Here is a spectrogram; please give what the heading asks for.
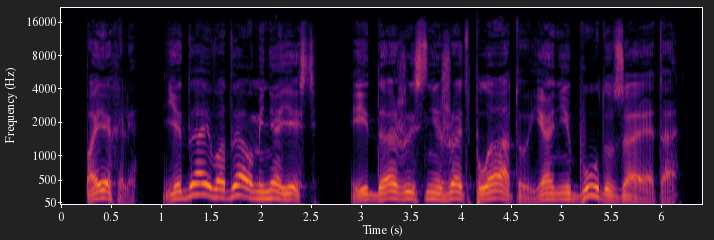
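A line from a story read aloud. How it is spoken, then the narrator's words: Wry snort. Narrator (Russian): хмыкнул он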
